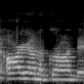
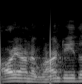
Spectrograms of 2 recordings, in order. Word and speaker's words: Ariana Grande: Yeah, it's not Ariana Grande. It's Ariana Grande.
